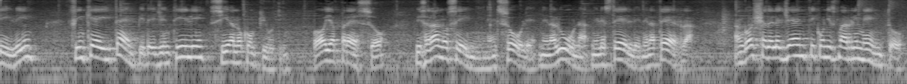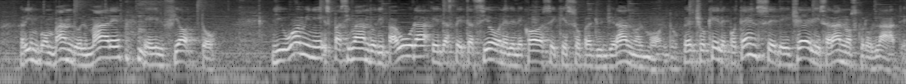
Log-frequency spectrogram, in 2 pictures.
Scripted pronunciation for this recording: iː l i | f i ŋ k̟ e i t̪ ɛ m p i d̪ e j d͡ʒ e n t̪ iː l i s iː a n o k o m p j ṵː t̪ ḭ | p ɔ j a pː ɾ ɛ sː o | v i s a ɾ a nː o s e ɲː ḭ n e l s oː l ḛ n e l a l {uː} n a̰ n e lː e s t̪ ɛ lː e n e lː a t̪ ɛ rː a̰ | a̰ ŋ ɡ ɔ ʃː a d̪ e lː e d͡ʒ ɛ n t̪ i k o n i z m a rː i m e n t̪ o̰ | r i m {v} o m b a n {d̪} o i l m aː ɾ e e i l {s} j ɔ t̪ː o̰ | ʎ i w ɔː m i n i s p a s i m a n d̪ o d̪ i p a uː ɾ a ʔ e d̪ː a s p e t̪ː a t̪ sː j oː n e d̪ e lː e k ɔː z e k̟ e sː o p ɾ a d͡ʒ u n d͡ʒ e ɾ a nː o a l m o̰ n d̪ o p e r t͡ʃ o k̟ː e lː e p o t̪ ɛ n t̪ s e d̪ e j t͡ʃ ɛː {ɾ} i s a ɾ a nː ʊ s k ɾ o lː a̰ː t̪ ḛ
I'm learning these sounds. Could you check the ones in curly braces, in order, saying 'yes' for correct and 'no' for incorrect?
yes, no, yes, no, no

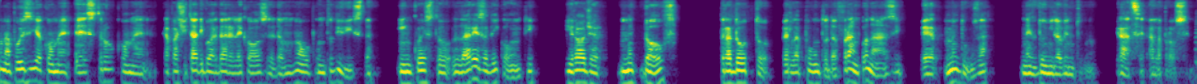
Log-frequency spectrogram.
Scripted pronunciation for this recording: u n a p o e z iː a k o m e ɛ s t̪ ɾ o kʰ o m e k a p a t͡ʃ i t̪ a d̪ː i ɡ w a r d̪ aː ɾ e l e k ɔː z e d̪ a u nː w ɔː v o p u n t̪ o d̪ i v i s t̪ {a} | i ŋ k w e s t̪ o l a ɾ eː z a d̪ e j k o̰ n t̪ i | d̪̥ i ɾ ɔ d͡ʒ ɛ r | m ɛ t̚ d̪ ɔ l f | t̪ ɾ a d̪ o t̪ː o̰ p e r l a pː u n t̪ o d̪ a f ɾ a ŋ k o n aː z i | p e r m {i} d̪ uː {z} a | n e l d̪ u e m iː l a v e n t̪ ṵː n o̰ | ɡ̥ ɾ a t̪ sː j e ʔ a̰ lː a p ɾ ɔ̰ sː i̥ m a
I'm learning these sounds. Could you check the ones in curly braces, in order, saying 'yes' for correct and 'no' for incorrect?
yes, no, yes

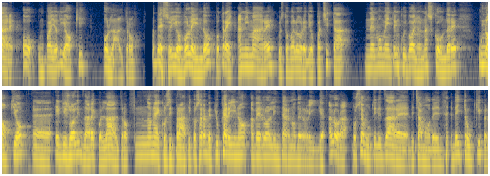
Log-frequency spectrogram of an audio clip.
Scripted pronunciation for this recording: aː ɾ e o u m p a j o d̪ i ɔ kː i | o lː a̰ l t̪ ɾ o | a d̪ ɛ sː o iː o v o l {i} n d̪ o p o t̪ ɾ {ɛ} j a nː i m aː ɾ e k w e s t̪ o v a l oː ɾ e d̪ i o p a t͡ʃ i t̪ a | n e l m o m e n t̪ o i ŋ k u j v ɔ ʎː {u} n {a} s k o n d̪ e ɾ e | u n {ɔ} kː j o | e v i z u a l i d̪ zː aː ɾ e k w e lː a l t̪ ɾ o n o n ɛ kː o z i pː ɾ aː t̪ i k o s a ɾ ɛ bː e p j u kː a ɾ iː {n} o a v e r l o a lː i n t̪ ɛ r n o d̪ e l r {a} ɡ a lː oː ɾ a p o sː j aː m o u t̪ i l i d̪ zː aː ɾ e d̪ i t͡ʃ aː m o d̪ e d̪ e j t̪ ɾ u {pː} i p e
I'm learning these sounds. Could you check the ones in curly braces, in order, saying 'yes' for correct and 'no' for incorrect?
no, yes, no, yes, yes, yes, no, no

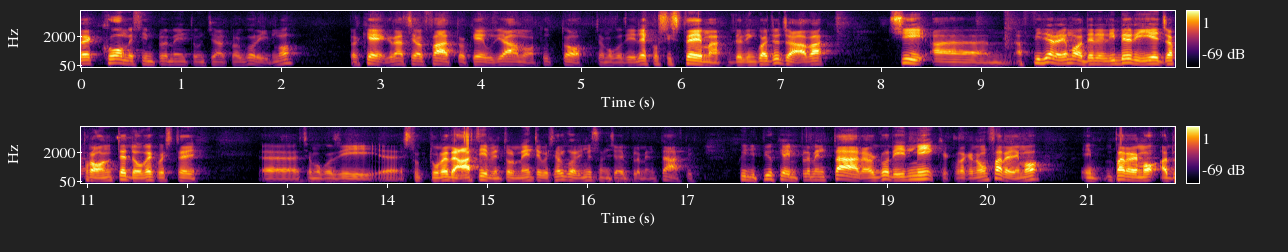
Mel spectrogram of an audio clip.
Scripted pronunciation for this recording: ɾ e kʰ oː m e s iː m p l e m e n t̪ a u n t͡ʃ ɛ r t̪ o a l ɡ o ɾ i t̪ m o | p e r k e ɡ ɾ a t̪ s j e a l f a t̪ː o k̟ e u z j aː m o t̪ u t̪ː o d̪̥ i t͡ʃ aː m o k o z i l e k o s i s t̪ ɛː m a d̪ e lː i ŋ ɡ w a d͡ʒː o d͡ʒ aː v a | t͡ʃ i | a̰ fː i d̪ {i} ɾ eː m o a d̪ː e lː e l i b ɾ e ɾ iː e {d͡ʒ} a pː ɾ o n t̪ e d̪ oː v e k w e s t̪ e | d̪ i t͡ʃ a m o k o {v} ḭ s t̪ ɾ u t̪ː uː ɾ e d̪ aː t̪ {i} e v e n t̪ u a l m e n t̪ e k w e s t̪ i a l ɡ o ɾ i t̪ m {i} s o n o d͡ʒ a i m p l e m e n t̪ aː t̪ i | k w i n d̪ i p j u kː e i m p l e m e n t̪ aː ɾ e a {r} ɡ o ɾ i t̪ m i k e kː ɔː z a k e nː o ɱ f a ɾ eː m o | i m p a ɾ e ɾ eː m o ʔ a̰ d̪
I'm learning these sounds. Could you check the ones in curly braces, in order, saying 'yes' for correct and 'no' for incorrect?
no, yes, no, yes, yes, no

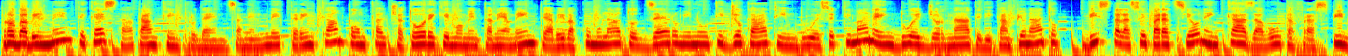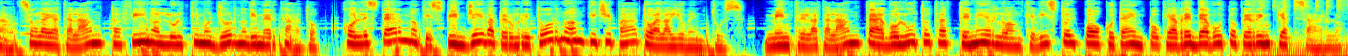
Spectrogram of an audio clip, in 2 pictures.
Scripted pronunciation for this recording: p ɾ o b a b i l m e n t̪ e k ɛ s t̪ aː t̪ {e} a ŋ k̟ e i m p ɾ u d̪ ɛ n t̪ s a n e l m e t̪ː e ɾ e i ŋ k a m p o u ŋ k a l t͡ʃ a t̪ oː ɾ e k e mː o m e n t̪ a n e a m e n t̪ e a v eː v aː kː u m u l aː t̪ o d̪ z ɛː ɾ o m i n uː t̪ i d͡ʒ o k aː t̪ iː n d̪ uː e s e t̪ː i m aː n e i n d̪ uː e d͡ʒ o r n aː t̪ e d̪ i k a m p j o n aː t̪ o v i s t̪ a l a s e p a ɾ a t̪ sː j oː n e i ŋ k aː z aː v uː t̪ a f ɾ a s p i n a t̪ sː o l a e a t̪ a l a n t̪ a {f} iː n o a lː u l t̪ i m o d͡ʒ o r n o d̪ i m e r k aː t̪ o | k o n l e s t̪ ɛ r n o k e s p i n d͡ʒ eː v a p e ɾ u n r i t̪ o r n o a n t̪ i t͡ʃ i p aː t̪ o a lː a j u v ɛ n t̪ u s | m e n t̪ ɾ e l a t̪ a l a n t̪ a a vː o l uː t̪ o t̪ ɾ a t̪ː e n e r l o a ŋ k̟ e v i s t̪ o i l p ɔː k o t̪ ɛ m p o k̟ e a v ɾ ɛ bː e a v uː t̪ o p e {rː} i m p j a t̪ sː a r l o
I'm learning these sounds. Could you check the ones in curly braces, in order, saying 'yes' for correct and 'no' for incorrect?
no, yes, yes

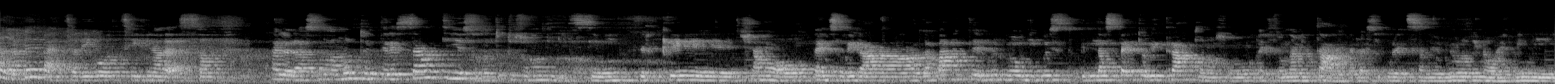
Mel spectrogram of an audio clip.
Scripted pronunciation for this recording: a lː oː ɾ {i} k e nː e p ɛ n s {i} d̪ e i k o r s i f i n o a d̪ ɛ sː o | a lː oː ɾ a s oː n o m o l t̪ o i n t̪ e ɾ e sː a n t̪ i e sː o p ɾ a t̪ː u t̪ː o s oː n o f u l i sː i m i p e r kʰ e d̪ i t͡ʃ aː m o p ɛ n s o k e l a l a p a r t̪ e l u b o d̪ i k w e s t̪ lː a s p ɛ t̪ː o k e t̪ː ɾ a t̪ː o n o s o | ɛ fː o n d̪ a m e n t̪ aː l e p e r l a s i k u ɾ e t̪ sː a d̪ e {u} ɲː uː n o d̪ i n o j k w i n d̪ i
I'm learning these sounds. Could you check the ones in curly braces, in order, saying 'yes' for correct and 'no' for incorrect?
no, no, no

